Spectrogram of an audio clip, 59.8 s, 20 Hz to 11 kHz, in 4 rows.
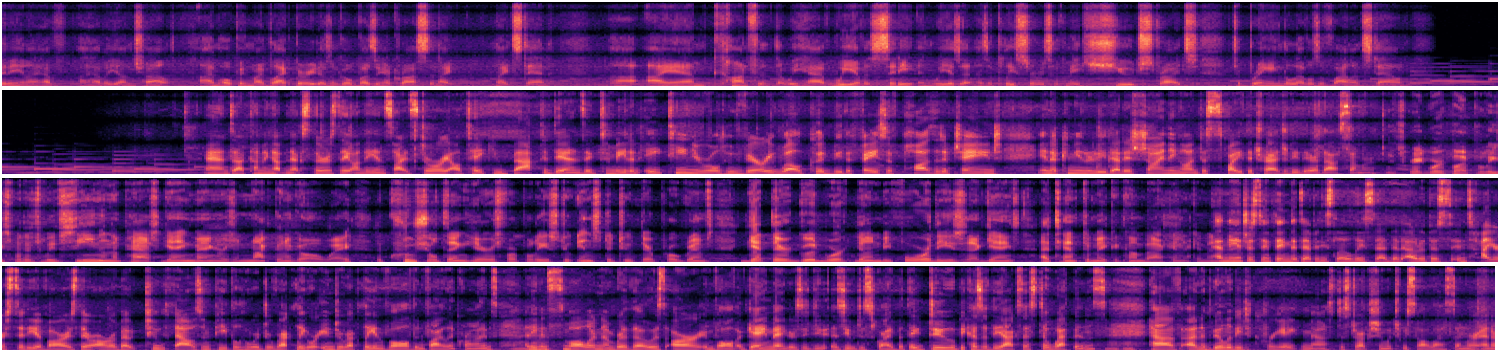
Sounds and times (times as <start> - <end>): Music: 0.0 - 22.8.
